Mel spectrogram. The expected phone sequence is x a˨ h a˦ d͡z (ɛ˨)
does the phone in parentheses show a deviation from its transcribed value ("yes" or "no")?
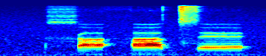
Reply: yes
